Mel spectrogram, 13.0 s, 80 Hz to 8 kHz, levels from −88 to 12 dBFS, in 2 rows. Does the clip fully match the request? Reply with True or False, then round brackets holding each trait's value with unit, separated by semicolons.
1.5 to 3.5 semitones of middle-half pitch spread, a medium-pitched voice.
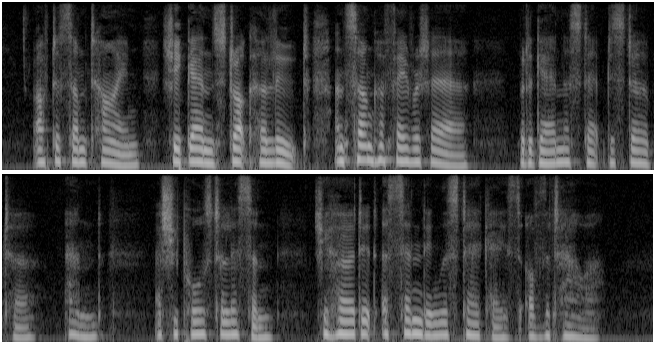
True (3.2 semitones; 170 Hz)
